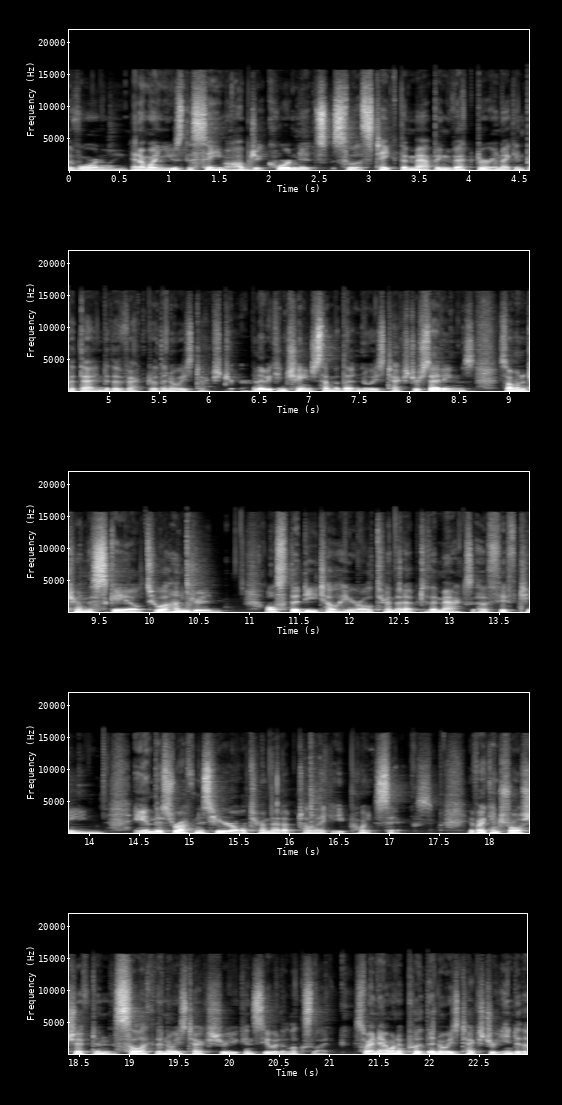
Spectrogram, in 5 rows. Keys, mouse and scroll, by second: 0.1-0.6 middle drag, 0.6 g, 2.0-3.4 scroll up 1, 2.4-5.0 middle drag, 2.4 a, 3.4-6.7 drag, 3.4-5.0 scroll up 1, 5.6 middle click, 6.4-7.9 scroll up 1, 6.8 middle click, 7.5 middle click, 7.8 middle click, 7.9-9.1 scroll down 1, 8.3 typing, 9.1 click, 9.7 typing, 10.3 Return, 11.1-12.8 middle drag, 12.8 click, 13.7-14.6 scroll up 1, 14.6-15.8 scroll up 1, 16.0 typing, 16.1 Return, 17.0-18.2 scroll down 1, 17.3-19.0 ctrl+shift+middle drag, 18.2-19.0 ctrl+shift+scroll down 1, 19.0-20.9 ctrl+shift+drag, 20.0-22.7 scroll down 1, 20.7 typing, 21.1-21.6 shift+middle drag, 21.4-22.9 shift+drag.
